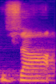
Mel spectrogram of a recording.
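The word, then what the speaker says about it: ز: And the second one is za. Za has only 1 dot, and za is a whistle letter. When we pronounce za, the whistle like sounds comes.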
